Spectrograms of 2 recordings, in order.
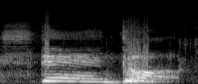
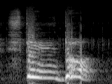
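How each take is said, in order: First: Low, loud, drawn-out bellow; mock raised voice. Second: High, loud mock shriek; mock raised voice. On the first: Tiny girl orders student up, low mock bellow. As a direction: imitate her with a deep, overblown roar. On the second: Tiny girl starts raising her voice, high mock shriek. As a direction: imitate her yelling, pitched way up. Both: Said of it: "like, raise her voice".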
